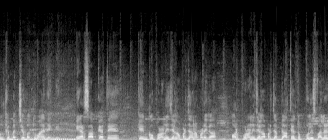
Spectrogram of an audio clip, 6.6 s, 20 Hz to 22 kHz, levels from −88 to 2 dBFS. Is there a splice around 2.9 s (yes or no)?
no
